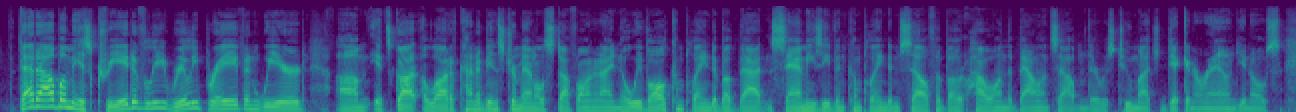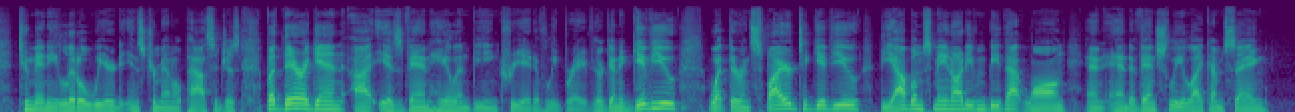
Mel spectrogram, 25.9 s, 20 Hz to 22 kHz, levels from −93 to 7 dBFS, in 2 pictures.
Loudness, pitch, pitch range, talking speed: -26 LUFS, 120 Hz, 105-140 Hz, 200 wpm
